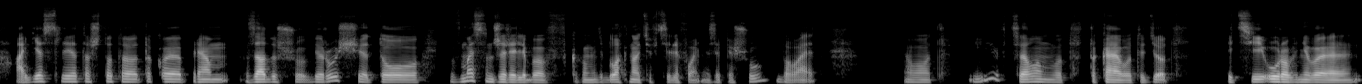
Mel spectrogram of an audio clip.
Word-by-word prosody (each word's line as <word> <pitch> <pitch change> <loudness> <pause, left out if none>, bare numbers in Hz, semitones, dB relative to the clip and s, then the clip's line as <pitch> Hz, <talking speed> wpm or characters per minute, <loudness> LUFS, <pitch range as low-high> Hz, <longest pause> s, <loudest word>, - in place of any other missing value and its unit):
а - - +3
если 135 +4 0
это 130 0 0
что-то 125 -2 0
такое, 125 -1 +1
прям 115 -1 -1
за 120 +2 +6
душу 120 -2 -5
берущее, 120 - -1
то 110 -1 +2 0.3
в 120 +1 -14
мессенджере, 125 -9 +1
либо 105 -1 +1
в 100 - -18
каком-нибудь 110 0 -6
блокноте 115 -1 0
в - - -16
телефоне - - -6
запишу, 145 +8 -7
бывает. - - -4 0.8
Вот. 110 -2 -6 0.2
И, 215 - -7
в 220 - -23
целом, 120 - +1
вот 105 -1 -7
такая 105 0 +5
вот 100 +1 -1
идет 105 -1 -3 0.3
пятиуровневая 110 -4 +4
115 Hz, 130 wpm, -27 LUFS, 105-125 Hz, 0.8 s, за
